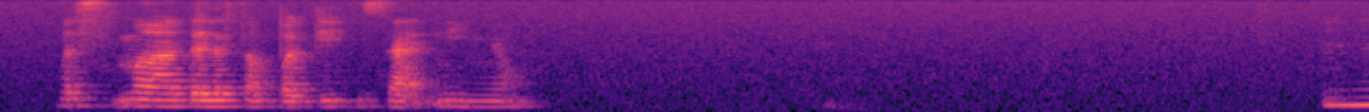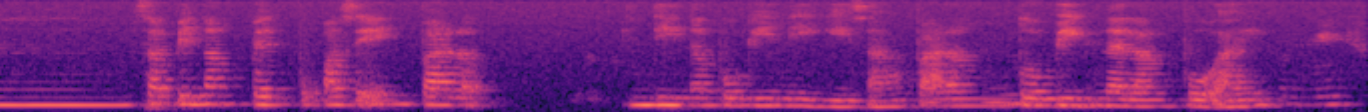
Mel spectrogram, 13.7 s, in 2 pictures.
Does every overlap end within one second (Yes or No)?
Yes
